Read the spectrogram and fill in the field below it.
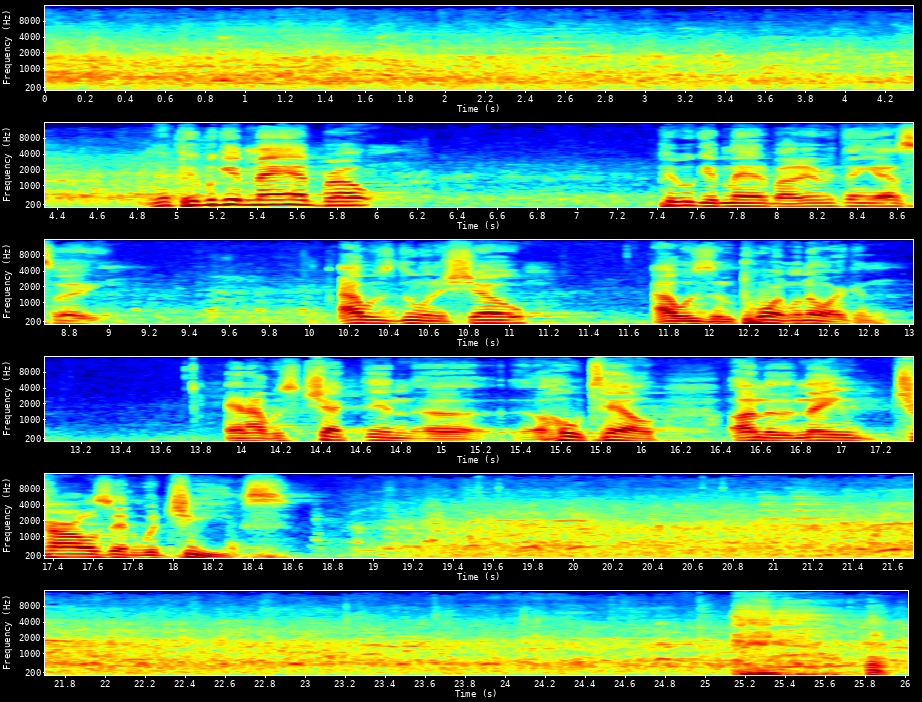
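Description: A large crowd laughs and applauds in a big hall.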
